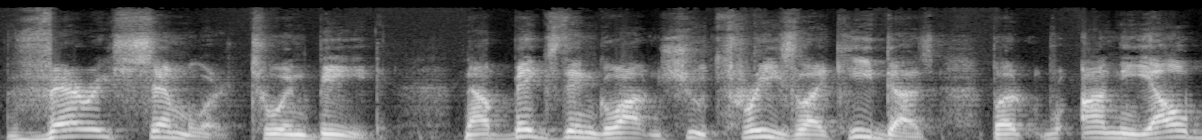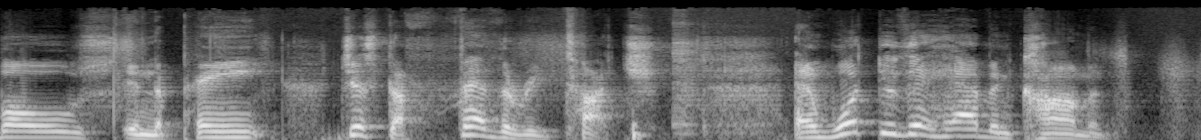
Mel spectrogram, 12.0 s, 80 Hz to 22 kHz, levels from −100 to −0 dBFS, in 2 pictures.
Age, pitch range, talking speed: 50-69, 125-160 Hz, 165 wpm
